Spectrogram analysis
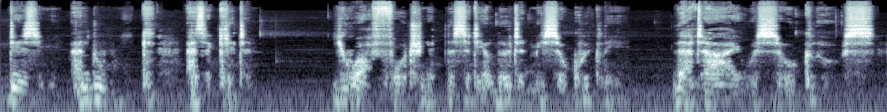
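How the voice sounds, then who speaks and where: Male actor as eldritch underworld captor: sharp, breathy whisper, hugely varied pitch, formal, soothing, possessive. Fantasy audio roleplay. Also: full character voice, poor audio. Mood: musing. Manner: formal, archaic wording, slow and soothing. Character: eldritch masked auditor of an underground city, calm, possessive captor.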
